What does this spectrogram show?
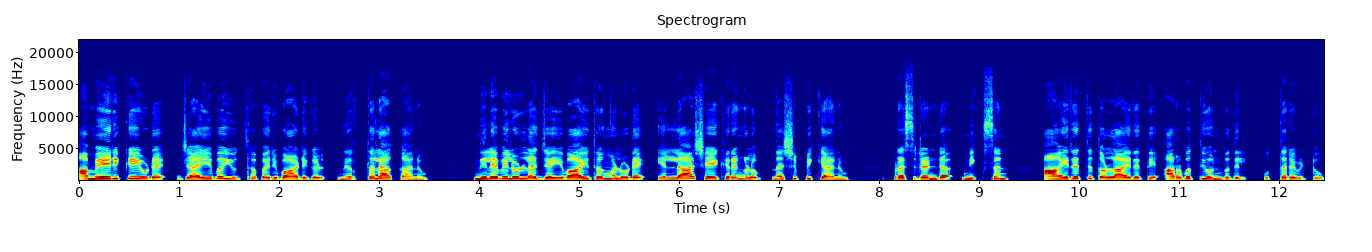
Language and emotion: Malayalam, neutral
